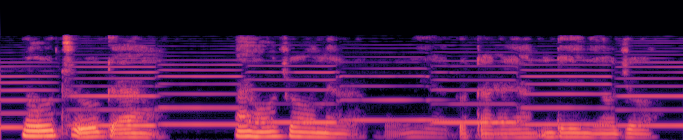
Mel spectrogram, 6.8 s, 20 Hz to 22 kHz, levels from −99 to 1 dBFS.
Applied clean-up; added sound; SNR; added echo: none; Bowed string instrument; 8 dB; none.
